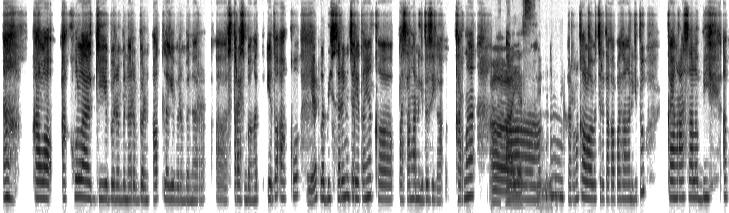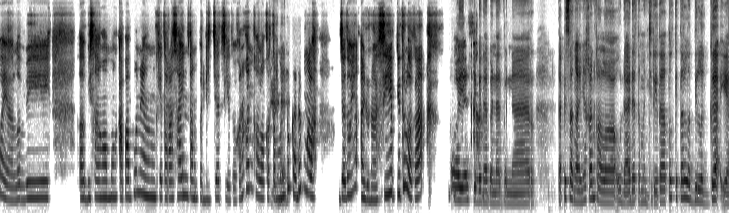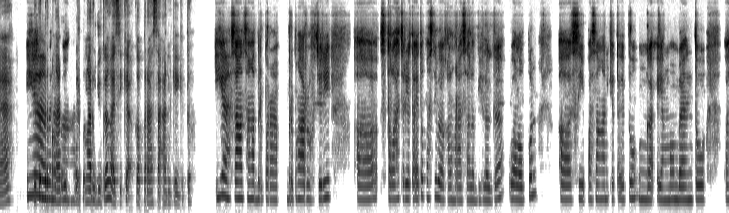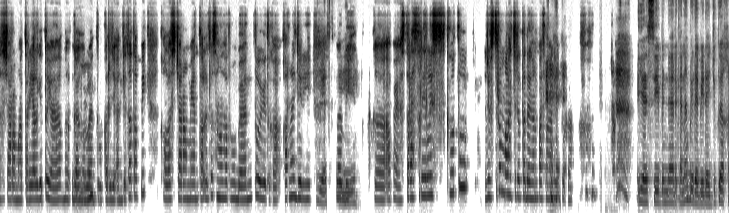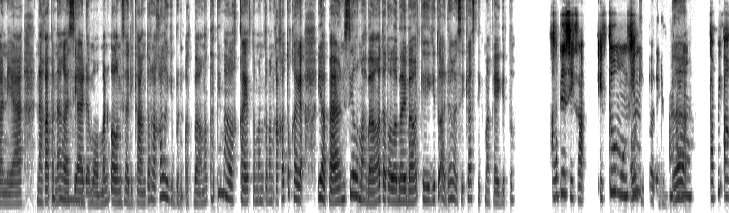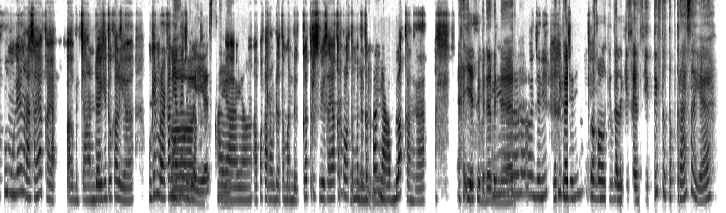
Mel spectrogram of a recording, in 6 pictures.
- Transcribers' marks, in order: in English: "burnout"; tapping; in English: "di-judge"; chuckle; chuckle; other background noise; in English: "release"; chuckle; in English: "burnout"; chuckle
- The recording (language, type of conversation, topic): Indonesian, podcast, Pernahkah kamu mengalami kelelahan mental, dan bagaimana kamu mengatasinya?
